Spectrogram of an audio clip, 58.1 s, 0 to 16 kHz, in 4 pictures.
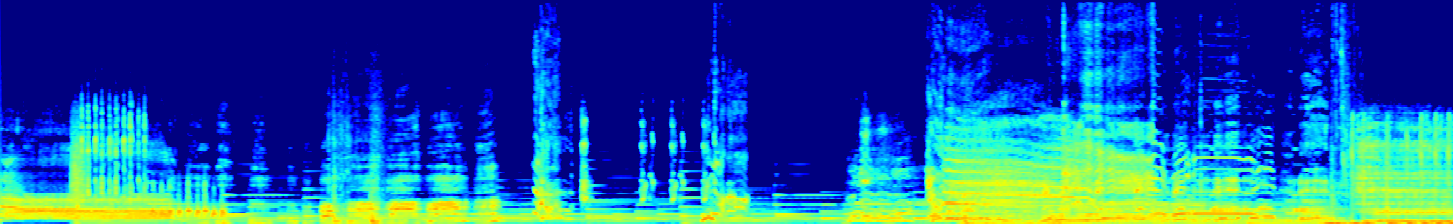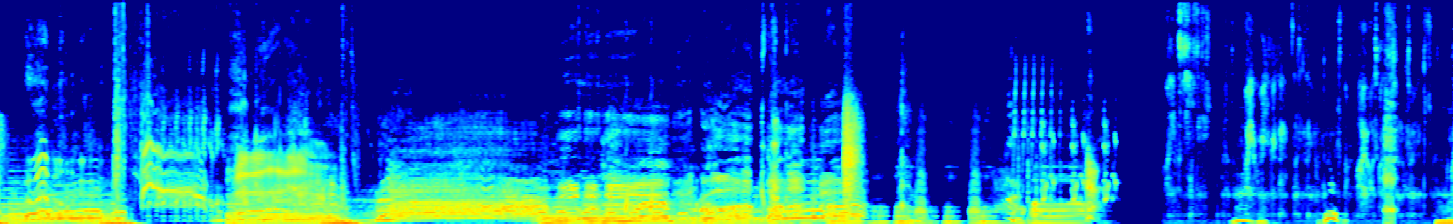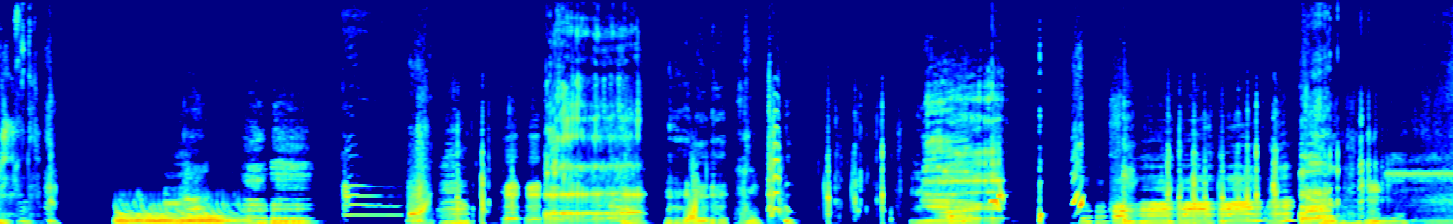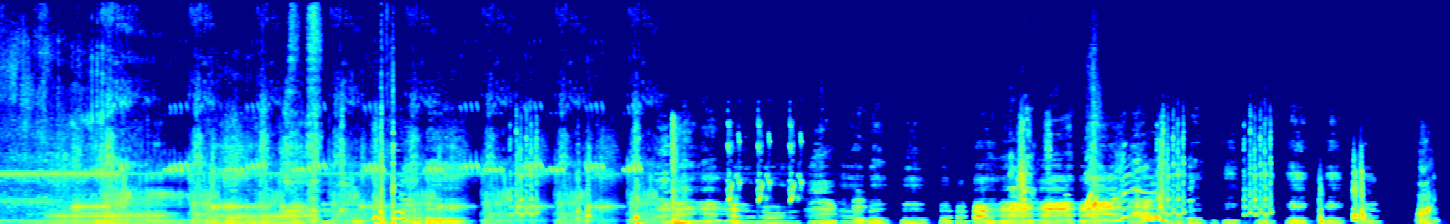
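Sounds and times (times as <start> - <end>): cartoon voices grunting: 3.2 - 5.8, 8.4 - 25.6, 26.7 - 29.8, 30.7 - 37.0, 39.8 - 43.1, 44.2 - 48.4, 49.2 - 58.0
short clipped vocal sounds: 24.6 - 29.7, 39.8 - 43.1
cartoon character grunts: 32.5 - 37.0.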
